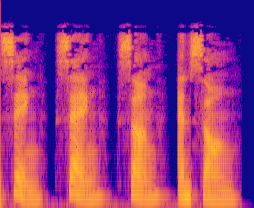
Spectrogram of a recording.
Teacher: One especially important feature was ablaut, a pattern of vowel alternation inside related words.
